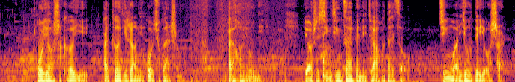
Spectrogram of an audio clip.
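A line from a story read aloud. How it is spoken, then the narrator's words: Low voice. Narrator (Chinese): 孟思凡低声道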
